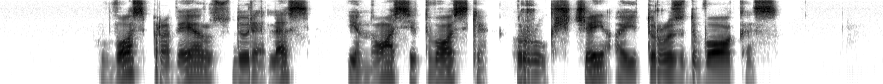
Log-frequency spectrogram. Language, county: Lithuanian, Panevėžys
